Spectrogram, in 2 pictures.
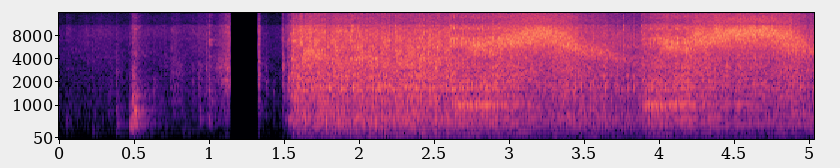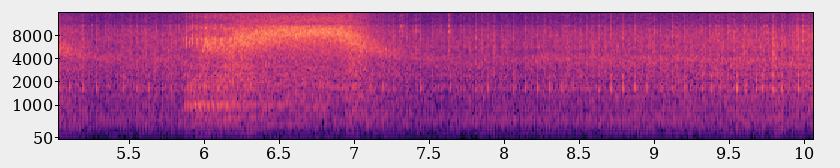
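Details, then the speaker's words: Weed Eater two-stroke trimmer after opening the low-speed jet another eighth turn, stutter cured: engine starts, takes throttle blips, then idles slightly too fast; idle speed set too high, to be turned down. "but i still think that the actual idle speed when it's idling still just a little too high so i'm going to start it back up and i'm going to idle it down just a little more"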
